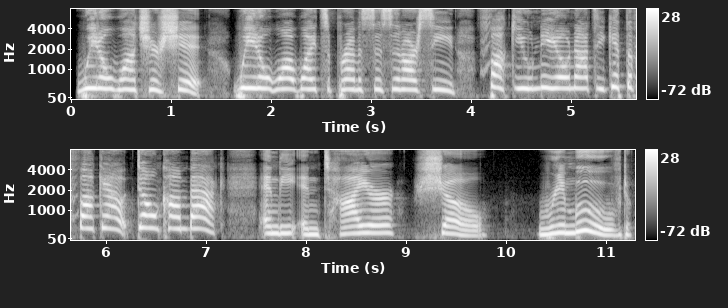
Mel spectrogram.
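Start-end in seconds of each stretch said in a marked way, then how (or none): 0.1-7.2 crowd yelling. Retold or imitated. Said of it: "they all start to join him".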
